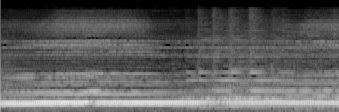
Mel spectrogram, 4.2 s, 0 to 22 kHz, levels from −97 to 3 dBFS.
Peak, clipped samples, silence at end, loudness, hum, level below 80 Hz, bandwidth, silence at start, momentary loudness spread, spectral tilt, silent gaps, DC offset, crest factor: -4 dBFS; under 0.1%; 0 s; -16 LUFS; none; -58 dBFS; 10.5 kHz; 0 s; 8 LU; -5.5 dB/octave; none; under 0.1%; 10 dB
